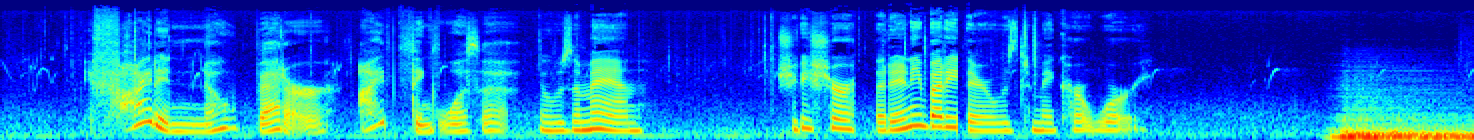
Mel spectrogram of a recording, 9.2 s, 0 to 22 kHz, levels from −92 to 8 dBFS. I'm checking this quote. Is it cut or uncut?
cut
